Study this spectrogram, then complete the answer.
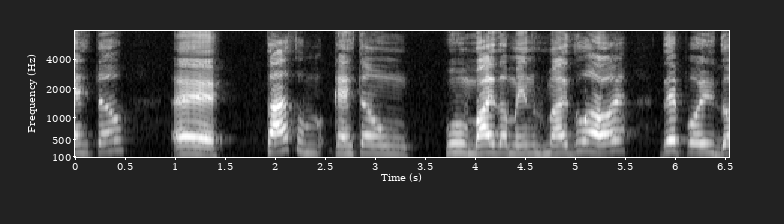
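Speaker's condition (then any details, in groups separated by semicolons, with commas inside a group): Cerebral palsy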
